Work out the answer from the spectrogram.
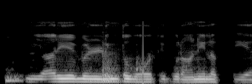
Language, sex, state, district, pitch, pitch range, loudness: Hindi, male, Uttar Pradesh, Jyotiba Phule Nagar, 125 Hz, 120-130 Hz, -21 LUFS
